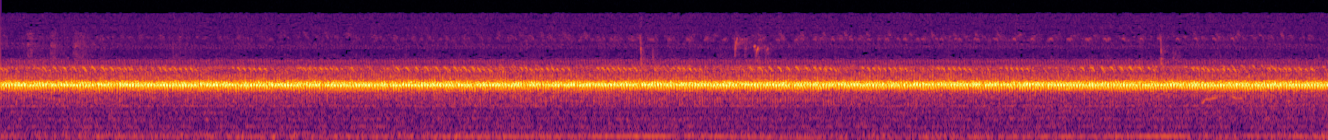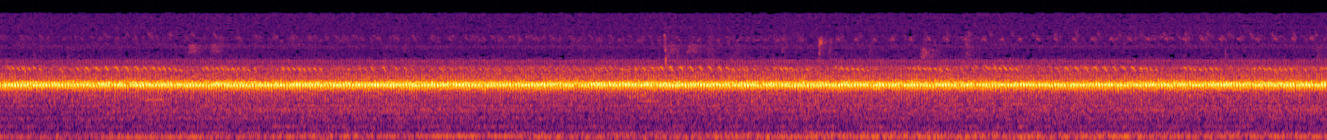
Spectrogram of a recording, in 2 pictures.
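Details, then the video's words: Gippsland cicadas in Australia droning at dusk, the calling building toward nightfall. A sustained, piercing single-pitched buzz fills the scene. Scattered faint high clicks and a soft low background rumble come and go. "Cicadas at dusk, Australia, Gippsland."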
